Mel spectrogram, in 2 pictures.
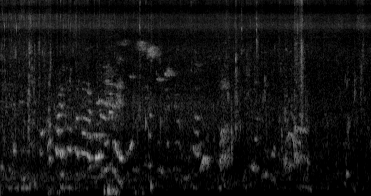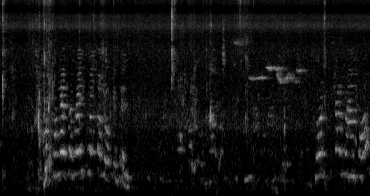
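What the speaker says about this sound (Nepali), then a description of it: "कल कल कल कल खोला" A mountain stream gurgles and splashes steadily near Shivasatakshi Dham, running as a continuous close wash of water beneath frequent lively talk and exclamations.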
